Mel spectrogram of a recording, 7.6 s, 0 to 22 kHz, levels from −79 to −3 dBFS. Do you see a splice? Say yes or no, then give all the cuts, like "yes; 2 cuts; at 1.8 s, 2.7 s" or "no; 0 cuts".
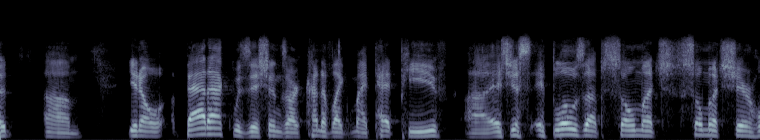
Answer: yes; 1 cut; at 4.5 s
